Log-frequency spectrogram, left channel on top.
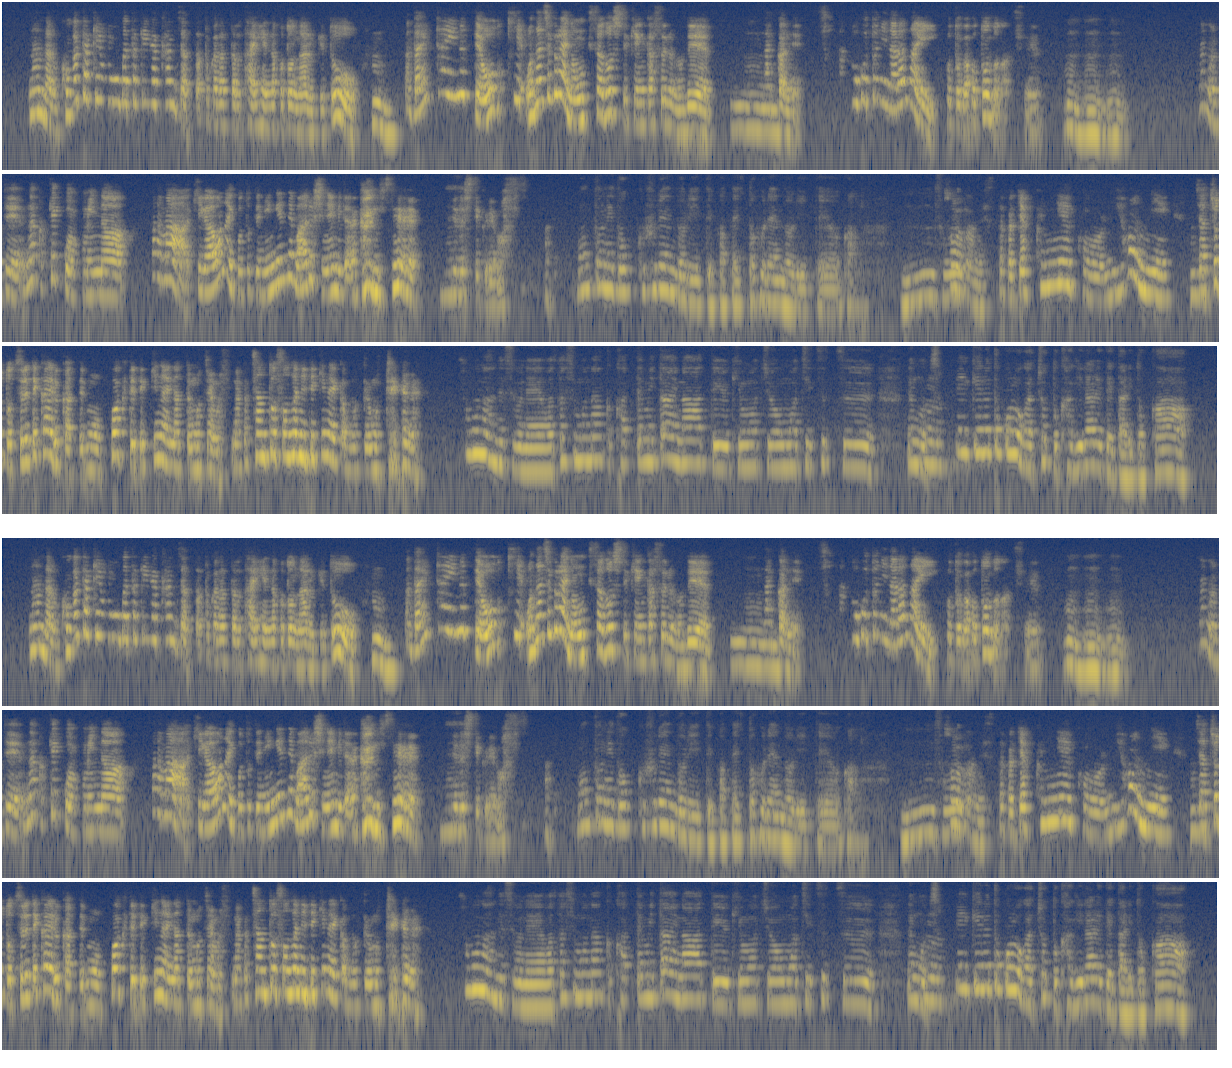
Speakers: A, on the left; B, on the right.
A: なんだろう、小型犬、大型犬が噛んじゃったとかだったら大変なことになるけど、
B: うん、
A: まあ、大体犬って大きい、同じぐらいの大きさ同士で喧嘩するので、
B: うん、
A: なんかね、
B: うん、
A: そんな小事にならないことがほとんどなんですね。
B: うん。うん
A: なので、なんか結構みんな、まあまあ、気が合わないことって人間でもあるしね、みたいな感じで許してくれます。
B: ねえあ、本当にドッグフレンドリーっていうか、ペットフレンドリーっていうか、うーん、そういう、
A: そうなんです。だから逆にね、こう、日本に、
B: うん、
A: じゃあちょっと連れて帰るかってもう怖くてできないなって思っちゃいます。なんかちゃんとそんなにできないかもって思って。
B: そうなんですよね。私もなんか買ってみたいなっていう気持ちを持ちつつ、でも連れて行けるところがちょっと限られてたりとか、
A: <laughs> うん。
